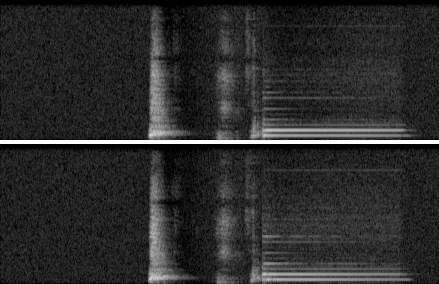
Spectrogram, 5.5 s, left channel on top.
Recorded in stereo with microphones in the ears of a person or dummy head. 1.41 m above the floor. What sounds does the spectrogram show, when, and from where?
1.9 s a dog barking: 30° right (ahead or behind), 7.5 m; by 3.2 s 25° right (ahead or behind), 6 m
3.3 s a piano: 25° right (ahead or behind), 3 m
